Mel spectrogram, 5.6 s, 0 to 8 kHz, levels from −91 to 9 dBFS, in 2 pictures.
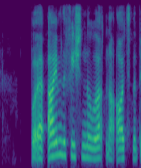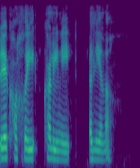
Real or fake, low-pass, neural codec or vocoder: fake; 7.2 kHz; codec, 24 kHz, 3 kbps, HILCodec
